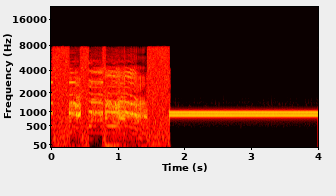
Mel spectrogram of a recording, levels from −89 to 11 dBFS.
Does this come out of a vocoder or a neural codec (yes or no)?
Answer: no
